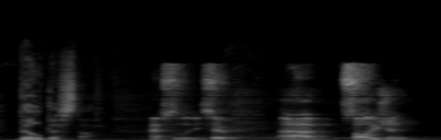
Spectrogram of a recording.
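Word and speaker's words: Solugen: So solen pronounced solen we got started in 2017 spun out of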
